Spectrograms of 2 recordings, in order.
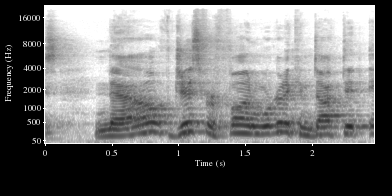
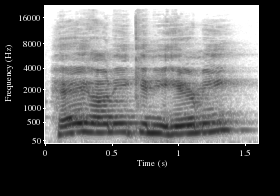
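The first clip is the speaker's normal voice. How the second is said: calling out; 5 semitones higher, 5 dB louder than usual. Real, not acted. Calling wife on speakerphone.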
